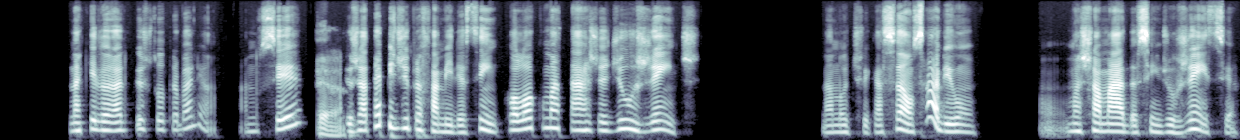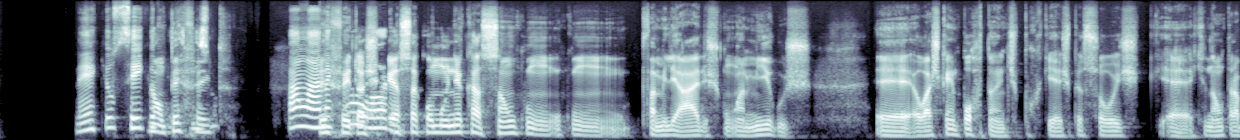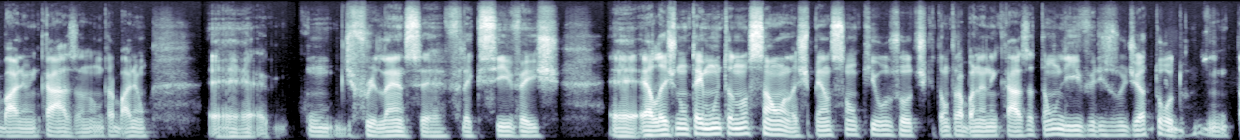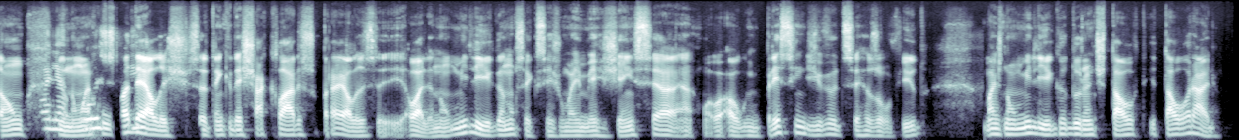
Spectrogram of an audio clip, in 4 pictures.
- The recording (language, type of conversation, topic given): Portuguese, advice, Como posso levantar cedo com mais facilidade?
- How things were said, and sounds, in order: other background noise; tapping; in English: "freelancer"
